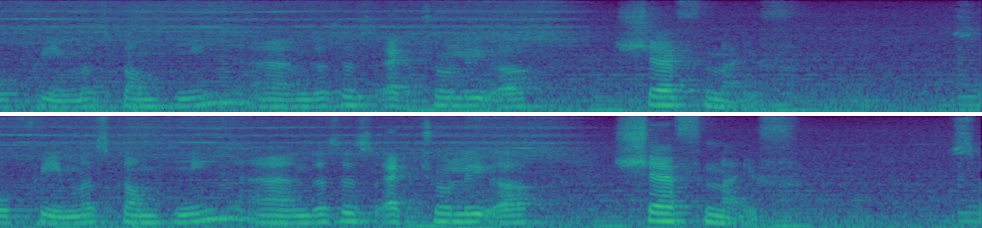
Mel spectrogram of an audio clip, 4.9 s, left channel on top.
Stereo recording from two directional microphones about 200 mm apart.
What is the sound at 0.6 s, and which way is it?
Speech, 55° right (ahead or behind).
